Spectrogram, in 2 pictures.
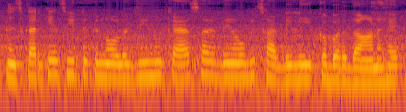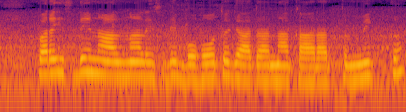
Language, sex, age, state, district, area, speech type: Punjabi, female, 30-45, Punjab, Barnala, rural, spontaneous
